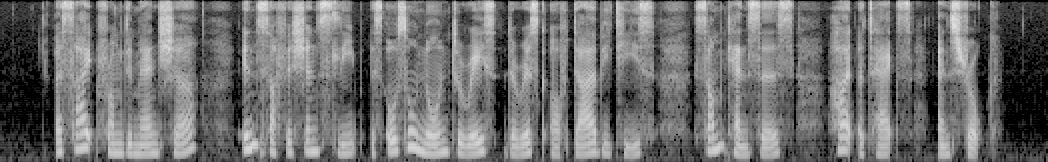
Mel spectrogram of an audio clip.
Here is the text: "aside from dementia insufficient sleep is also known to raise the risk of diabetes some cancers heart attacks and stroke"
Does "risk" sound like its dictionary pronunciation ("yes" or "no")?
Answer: yes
